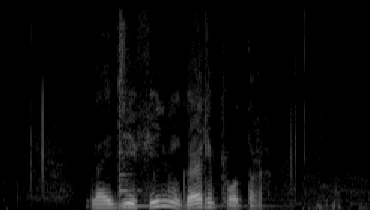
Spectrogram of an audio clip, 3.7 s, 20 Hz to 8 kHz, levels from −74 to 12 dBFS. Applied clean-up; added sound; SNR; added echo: none; Bowed string instrument; 15 dB; none.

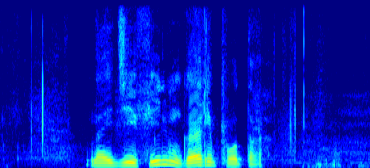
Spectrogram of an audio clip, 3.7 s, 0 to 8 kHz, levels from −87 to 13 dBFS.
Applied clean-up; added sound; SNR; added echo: none; none; none; none.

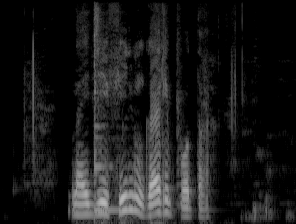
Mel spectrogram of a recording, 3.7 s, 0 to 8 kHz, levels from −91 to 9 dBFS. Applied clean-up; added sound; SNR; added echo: classical method log-MMSE.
